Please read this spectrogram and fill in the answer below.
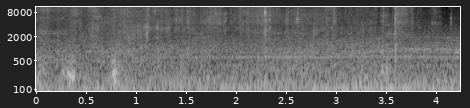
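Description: Quiet outdoor ambience with a steady low rumble, and faint scattered ticks and rustles as cucumber vines are handled, one tick a little sharper about two seconds in.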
